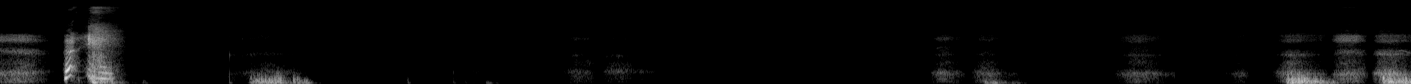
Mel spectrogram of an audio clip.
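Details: Person sneezing, sniffing and blowing all night, unable to stop: several sharp sneeze bursts separated by quiet stretches with faint sniffs and breaths; repeated sneezing.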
